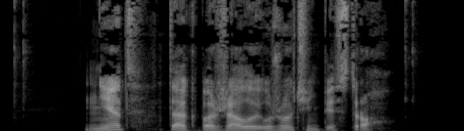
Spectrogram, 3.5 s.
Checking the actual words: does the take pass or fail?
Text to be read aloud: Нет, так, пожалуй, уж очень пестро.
pass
